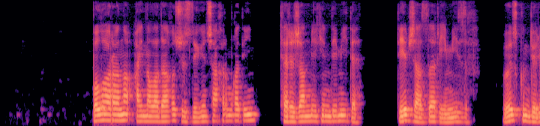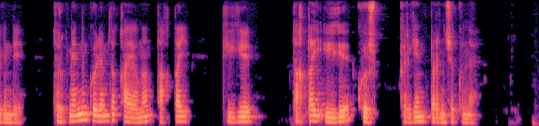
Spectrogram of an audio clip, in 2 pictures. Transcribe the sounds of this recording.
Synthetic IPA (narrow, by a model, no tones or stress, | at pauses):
b̥ʊlˠɑɾɑnəʔɑjnɑlˠɑd̪ɑʁəʒʏzd̪e̞ɡʲe̞nʃɑqəɾəmʁɑd̪e̞jɪn | t̪ʰɪɾɪʒɑnme̞kʲe̞nd̪e̞me̞jd̪ɪ | d̪̥e̞pʒɑzd̪əɾe̞mijzof | wɵzkʲʰʏnd̪e̞lɪɡʲɪnd̪e̞ | t̪ʰʏɾkme̞nːɪŋkʲʰɵle̞md̪ɪqʰɑjəʁənɑnt̪ | t̪ʰɑqt̪ɑjʏjɡʲe̞kʲʰɵʃɪ̥p̚ | kʲʰɪɾɡʲe̞nbɪɾɪnʃɪkʲʰʏnɪ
